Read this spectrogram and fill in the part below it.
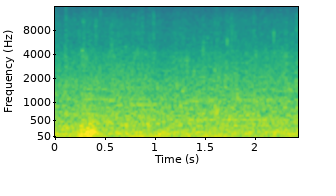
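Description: A tour boat's motor drones steadily under rushing wind noise buffeting the microphone, with water washing along continuously.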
